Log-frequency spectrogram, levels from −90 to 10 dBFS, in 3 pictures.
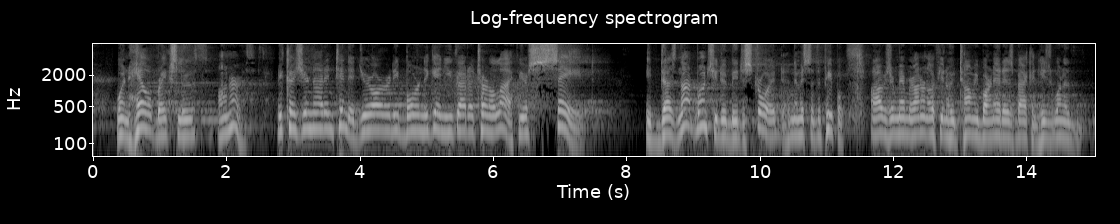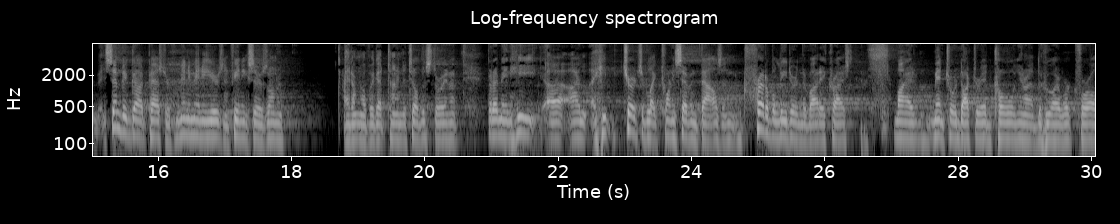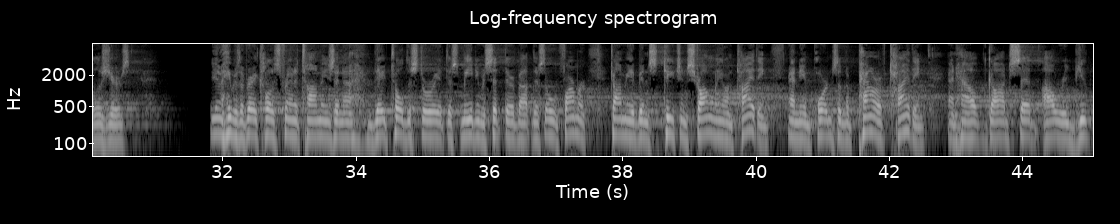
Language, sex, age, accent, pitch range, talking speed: English, male, 60-79, American, 130-160 Hz, 200 wpm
